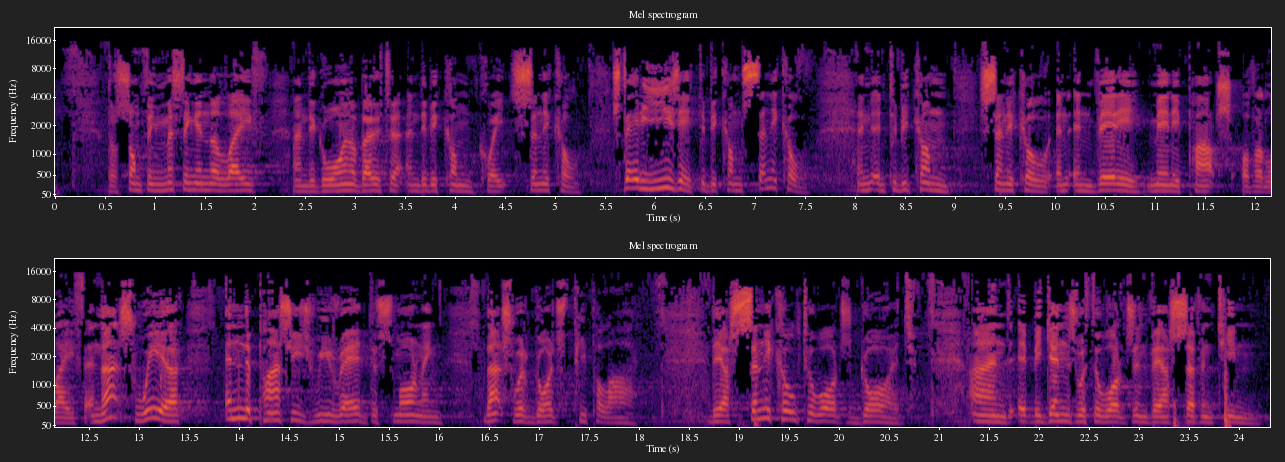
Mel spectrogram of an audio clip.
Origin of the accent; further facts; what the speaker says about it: Scotland, United Kingdom; The Scots, I come from Scotland, if you haven't guessed, are usually quite a sarcastic bunch.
